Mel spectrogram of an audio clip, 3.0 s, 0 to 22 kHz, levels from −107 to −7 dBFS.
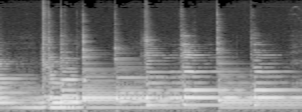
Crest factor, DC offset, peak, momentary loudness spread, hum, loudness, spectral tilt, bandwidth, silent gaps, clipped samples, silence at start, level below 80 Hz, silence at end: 14 dB; under 0.1%; -6 dBFS; 4 LU; none; -20 LUFS; -6 dB/octave; over 20 kHz; none; under 0.1%; 0 s; -50 dBFS; 0 s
